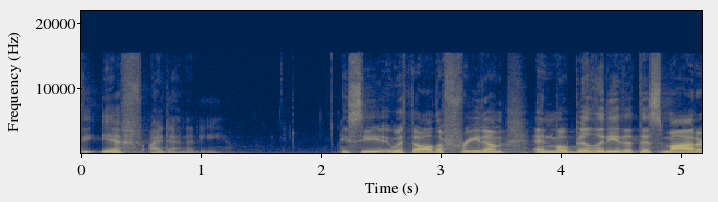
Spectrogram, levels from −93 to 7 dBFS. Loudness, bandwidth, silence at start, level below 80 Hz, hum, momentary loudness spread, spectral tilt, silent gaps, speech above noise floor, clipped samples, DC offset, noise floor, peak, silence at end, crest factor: -21 LUFS; 16 kHz; 0 s; -60 dBFS; none; 14 LU; -6 dB/octave; none; 43 dB; under 0.1%; under 0.1%; -64 dBFS; -4 dBFS; 0 s; 18 dB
